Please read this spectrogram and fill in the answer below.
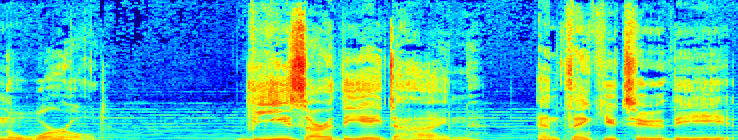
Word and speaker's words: Edain: These are the Edain. And thank you to the patron who helped with the pronunciation. Even though Edain is spelled E-D-A-I-N, it looks like Edain. Edain is the more accurate pronunciation.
